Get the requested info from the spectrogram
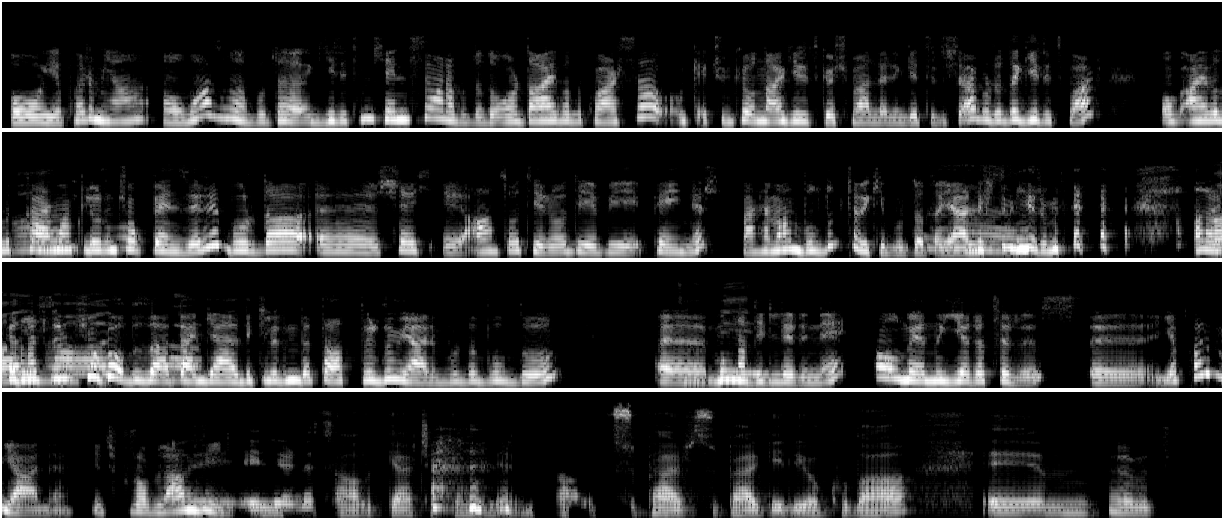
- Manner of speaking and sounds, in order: in Greek: "anthotyro"; laughing while speaking: "Arkadaşlarım şok oldu zaten geldiklerinde tattırdım, yani, burada bulduğum"; chuckle
- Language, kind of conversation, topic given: Turkish, podcast, Bir yemeği arkadaşlarla paylaşırken en çok neyi önemsersin?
